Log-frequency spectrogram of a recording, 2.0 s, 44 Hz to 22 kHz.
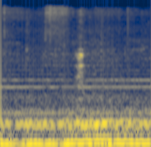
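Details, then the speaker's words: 1989 Ford Mustang GT stored for years: a steady mid-pitched hum over a deep engine rumble from a failing alternator bearing, with no charging; the engine is also misfiring. "the alternator is what's making that loud humming vibrating noise it's terrible it sounds like a barend is locked up and it's just a humming on the shaft"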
